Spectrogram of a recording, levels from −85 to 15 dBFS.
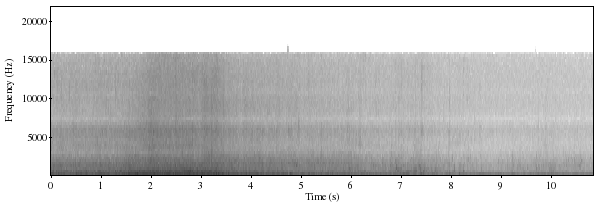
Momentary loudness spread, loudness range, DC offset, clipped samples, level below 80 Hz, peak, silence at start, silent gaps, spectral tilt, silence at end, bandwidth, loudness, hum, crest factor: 20 LU; 17 LU; under 0.1%; under 0.1%; -30 dBFS; -2 dBFS; 0 s; none; -5 dB/octave; 0 s; 16 kHz; -19 LUFS; none; 18 dB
